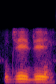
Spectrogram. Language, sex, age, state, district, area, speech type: Urdu, male, 18-30, Uttar Pradesh, Lucknow, urban, conversation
